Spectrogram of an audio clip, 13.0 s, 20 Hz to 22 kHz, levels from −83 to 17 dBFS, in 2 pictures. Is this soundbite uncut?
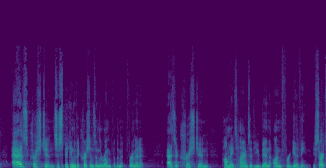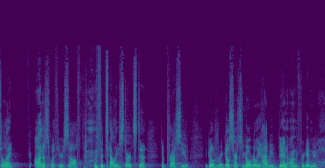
no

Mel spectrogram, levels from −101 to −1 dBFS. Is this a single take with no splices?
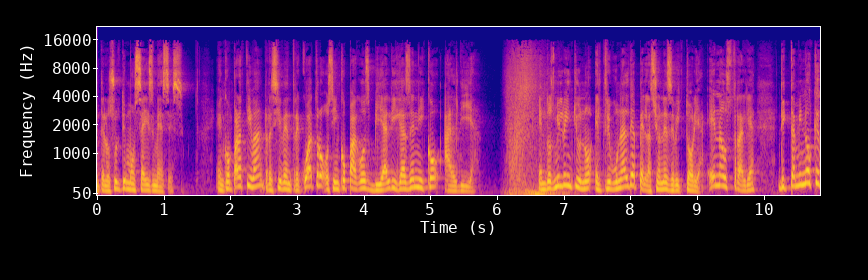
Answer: yes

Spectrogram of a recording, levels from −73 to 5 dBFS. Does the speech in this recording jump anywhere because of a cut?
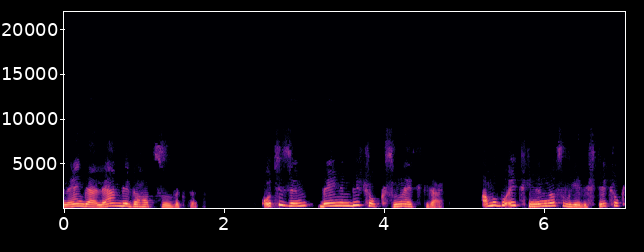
no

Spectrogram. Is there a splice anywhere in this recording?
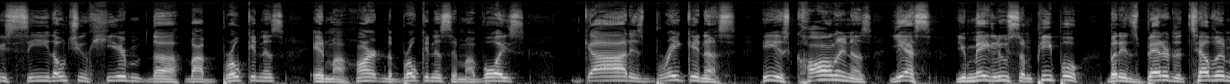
yes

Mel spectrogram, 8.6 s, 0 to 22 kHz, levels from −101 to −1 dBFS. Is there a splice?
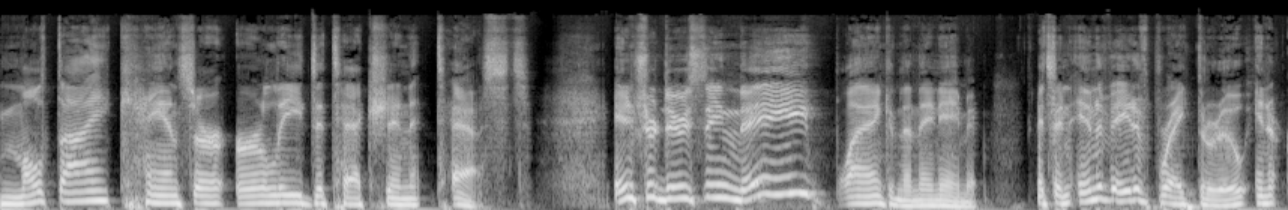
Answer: no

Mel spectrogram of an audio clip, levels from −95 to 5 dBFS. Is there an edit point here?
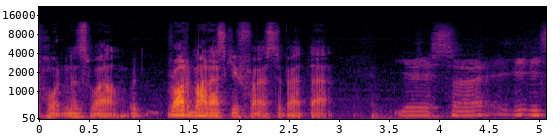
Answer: no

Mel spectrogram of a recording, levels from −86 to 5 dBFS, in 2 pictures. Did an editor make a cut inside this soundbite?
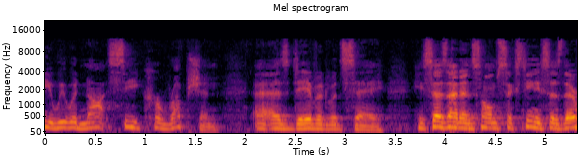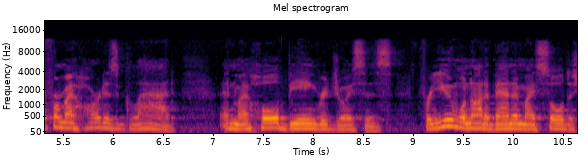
yes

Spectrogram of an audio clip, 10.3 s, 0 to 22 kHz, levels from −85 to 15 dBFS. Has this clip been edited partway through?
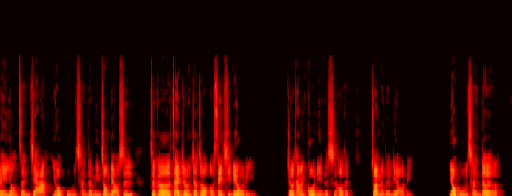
yes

